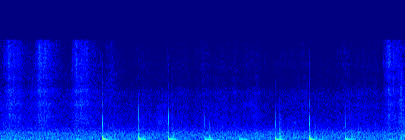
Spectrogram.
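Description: Light footsteps patter on grass.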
